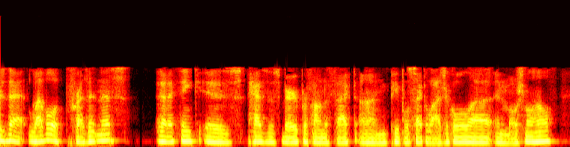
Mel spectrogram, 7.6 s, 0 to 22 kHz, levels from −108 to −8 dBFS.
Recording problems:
garbled, watery; badly; nothing above 4 kHz
abrupt cut into speech; at the start

